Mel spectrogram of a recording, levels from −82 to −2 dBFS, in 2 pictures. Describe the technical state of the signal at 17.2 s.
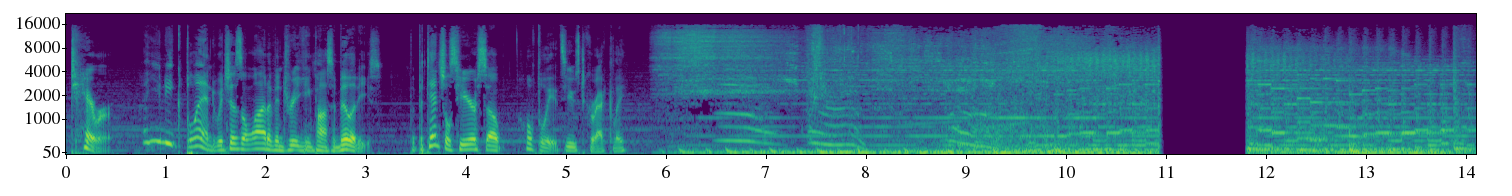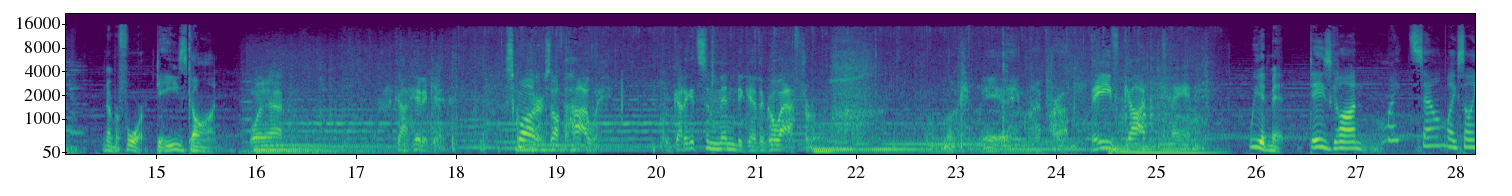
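Jitter buffer speed-up, 16.42 to 18.09 s: short pitch-period slices are removed to drain an overfull buffer, so the sound runs at 120% speed, same pitch, hurried.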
